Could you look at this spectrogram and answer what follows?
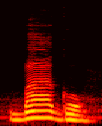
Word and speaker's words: bago: patinig example halorin bagorin first syllable ba second syllable go bago the first syllable has the accent and is one syllable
